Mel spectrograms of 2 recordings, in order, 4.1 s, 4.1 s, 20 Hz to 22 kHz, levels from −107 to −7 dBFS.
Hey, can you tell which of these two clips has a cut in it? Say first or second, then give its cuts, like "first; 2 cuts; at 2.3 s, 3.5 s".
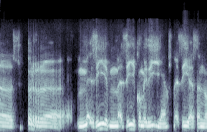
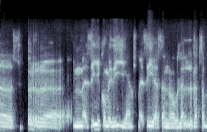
second; 1 cut; at 1.5 s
